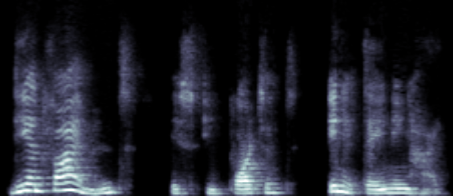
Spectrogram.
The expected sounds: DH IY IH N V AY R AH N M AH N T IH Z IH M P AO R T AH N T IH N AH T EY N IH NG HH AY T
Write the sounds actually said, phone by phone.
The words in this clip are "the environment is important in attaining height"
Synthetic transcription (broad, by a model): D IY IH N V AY AH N M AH N T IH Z IH M P AO R T AH N T IH N AH T EY N IH NG HH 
